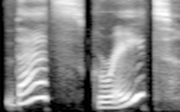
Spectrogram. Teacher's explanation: With flat intonation sounds sarcastic or unenthusiastic.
